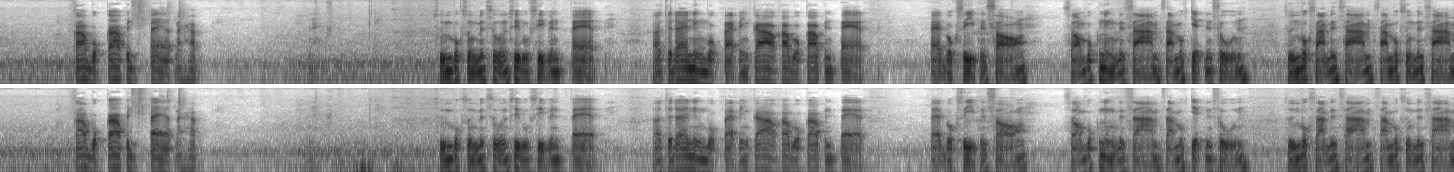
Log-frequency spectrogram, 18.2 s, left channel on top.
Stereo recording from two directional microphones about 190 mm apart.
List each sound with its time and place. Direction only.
1.1 s speech: 5° left (ahead or behind)
2.1 s speech: 20° left (ahead or behind)
5.5 s speech: 30° left (ahead or behind)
